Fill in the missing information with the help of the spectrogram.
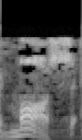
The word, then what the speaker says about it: Maus: All righty, and my conversation with Chris Markowski brought to you by Moss Acura, that's spelled M-A-U-S.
